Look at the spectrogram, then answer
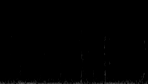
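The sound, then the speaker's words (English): Soft chewing of shredded bubble gum (Big League Chew), with wet, sticky mouth sounds and small clicks repeating steadily for a moment and no talking. “Why is the Big League Chew so soft?”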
